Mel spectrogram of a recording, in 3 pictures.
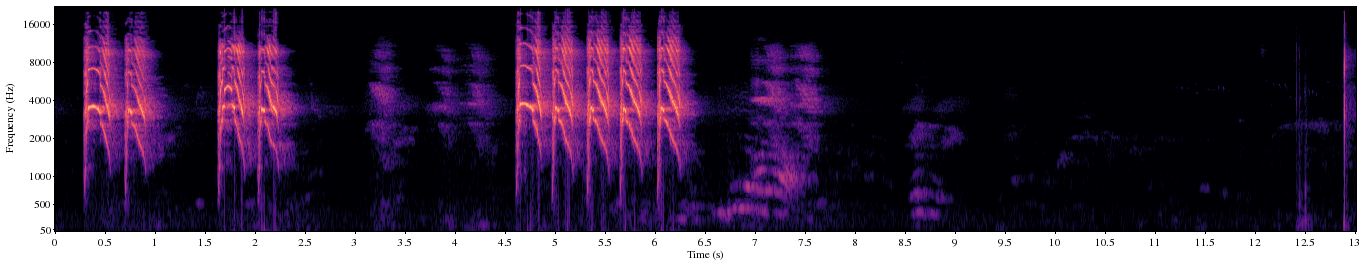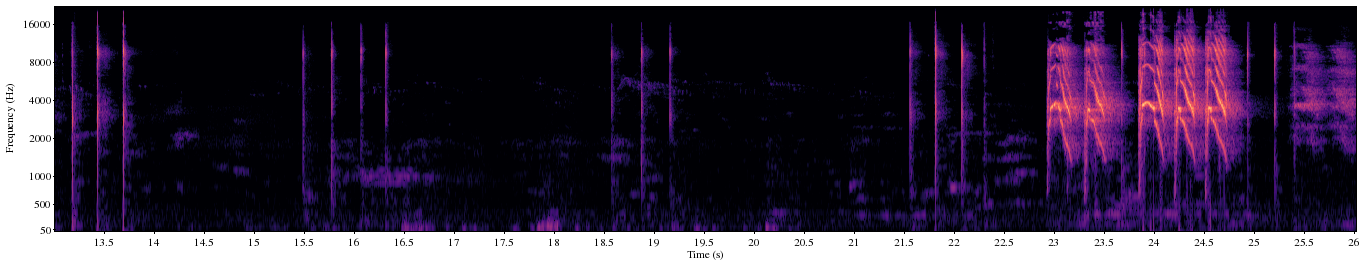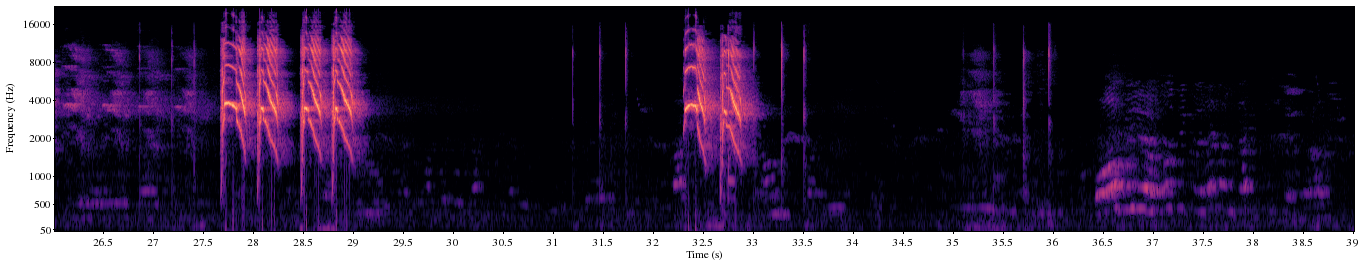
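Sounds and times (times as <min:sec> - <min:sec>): parrot chattering: 0:00.3 - 0:02.4, 0:04.6 - 0:06.4, 0:23.0 - 0:25.6, 0:26.9 - 0:29.2, 0:32.3 - 0:33.5
parrot chirping: 0:00.3 - 0:02.4, 0:04.6 - 0:06.4, 0:22.9 - 0:29.2, 0:32.3 - 0:33.4
parrot squawking: 0:00.3 - 0:02.4, 0:04.6 - 0:06.4, 0:23.0 - 0:26.1, 0:27.7 - 0:29.2, 0:32.3 - 0:33.1.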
